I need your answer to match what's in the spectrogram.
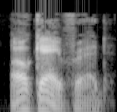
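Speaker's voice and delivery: with a big grin. A narrator's reading. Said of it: "says with a big grin".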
